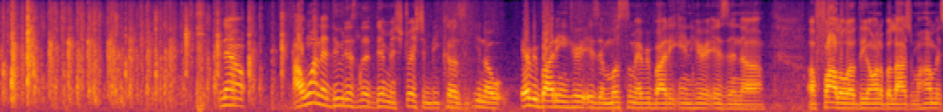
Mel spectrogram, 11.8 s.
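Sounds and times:
crowd applauding: 0.0s - 3.8s
speech: 2.8s - 11.7s.

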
